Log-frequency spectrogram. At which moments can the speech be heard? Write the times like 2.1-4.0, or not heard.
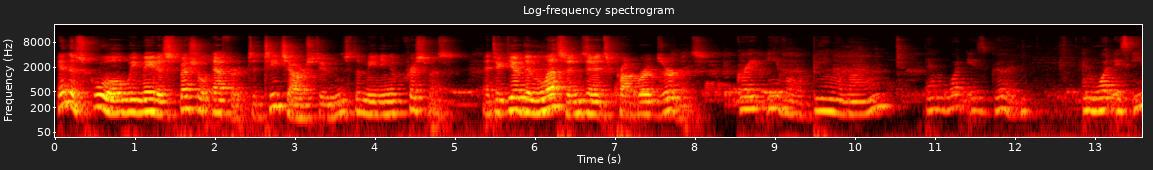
0.0-13.5.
